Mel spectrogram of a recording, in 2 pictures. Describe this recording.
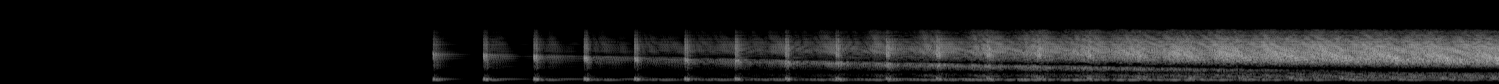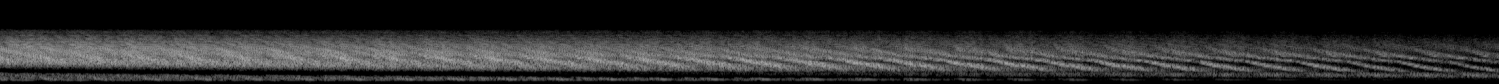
Sound effects > Experimental
Noticed that one instance of Inner Pitch 2 was creating a feedback loop when working on a track in FL Studio, and I liked how it sounded, so recorded it through OBS and did some minor adjustments with audio normalization and fading via Audacity. Suitable for distinct/bohemian electronic environments.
